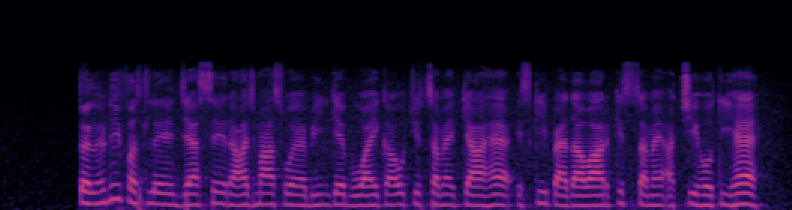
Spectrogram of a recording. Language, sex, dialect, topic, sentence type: Hindi, male, Garhwali, agriculture, question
